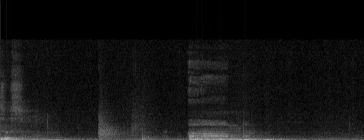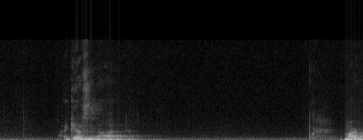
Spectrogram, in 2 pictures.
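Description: A middle-aged man speaks into a microphone in bursts, heard through a loudspeaker in a room with some echo.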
